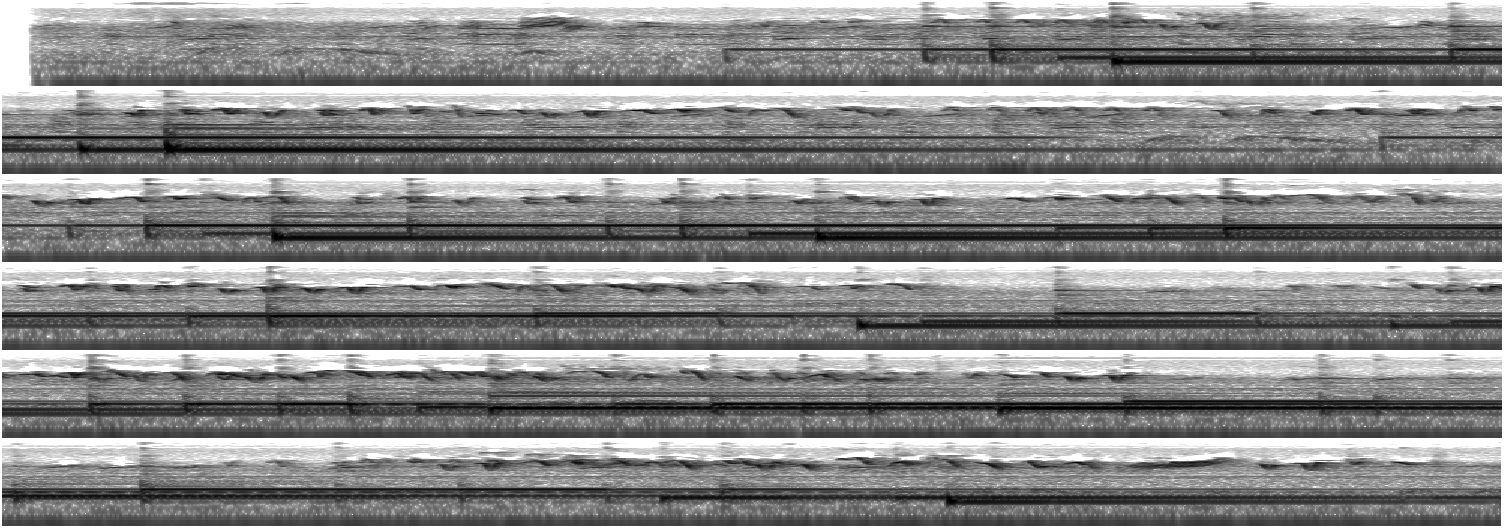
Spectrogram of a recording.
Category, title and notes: Music > Solo instrument
Water Fire - Ambient Tongue Drum
Handpan, Reverb, TongueDrum, Ambient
